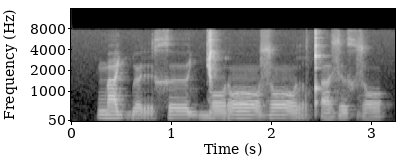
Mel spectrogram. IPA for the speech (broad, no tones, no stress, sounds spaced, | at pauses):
ŋ͡m a ʎ ɡ͡b œ r x əː ʎ ɟ ɔ ɾ ɔː z ɔː r qʼ ə z ə x z ɔ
